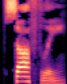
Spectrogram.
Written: softly

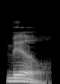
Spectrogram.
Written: mill

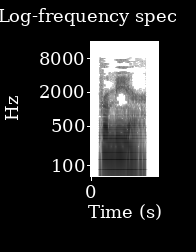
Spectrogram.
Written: premier

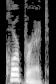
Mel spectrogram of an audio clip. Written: corporate

